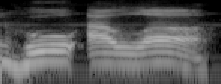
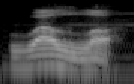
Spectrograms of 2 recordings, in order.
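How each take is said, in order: First: The 'w' sound after 'hu' is dropped. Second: A clear 'w' sound follows 'hu'. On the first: The speaker calls it wrong. "Bukan hu Allah" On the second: The speaker calls it right. "Itu wau"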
